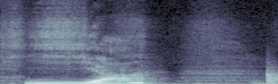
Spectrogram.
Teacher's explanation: we'll let the air go between the tongue and the palate, hard palate.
